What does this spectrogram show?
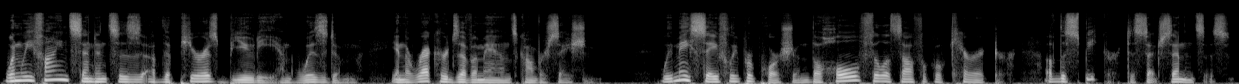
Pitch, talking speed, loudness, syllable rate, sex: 120 Hz, 150 wpm, -21 LUFS, 4.9 syllables/s, male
